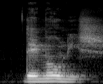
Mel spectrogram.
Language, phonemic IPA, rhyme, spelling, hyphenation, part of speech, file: Dutch, /ˌdeːˈmoː.nis/, -oːnis, demonisch, de‧mo‧nisch, adjective, Nl-demonisch.ogg
- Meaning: demonic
